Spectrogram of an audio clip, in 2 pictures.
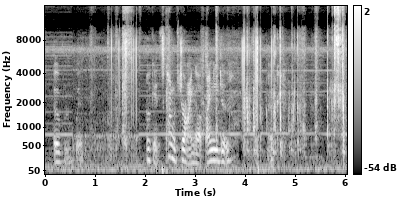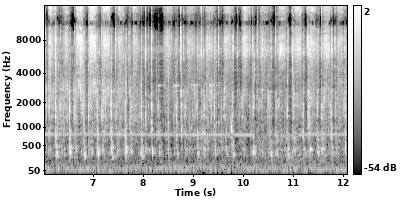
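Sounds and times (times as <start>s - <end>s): thin electrical buzz: 0.0s - 12.0s
bike freewheel ratchet ticking: 5.7s - 12.0s.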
